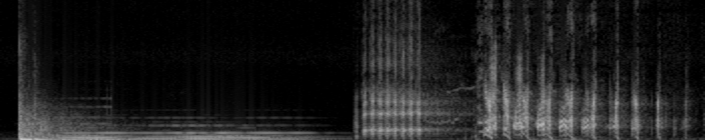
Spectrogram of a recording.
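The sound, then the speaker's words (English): A bright musical sting of the Netflix streaming intro rings out and fades, then a loud goat bleat wavers in, followed by a rapid, stuttering run of bleats to the end. “He thought that a goat was fun and quirky, so we decided to put it together and see what it might have sounded like.”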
